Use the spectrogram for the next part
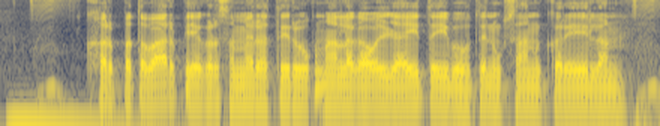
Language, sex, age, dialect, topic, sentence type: Bhojpuri, male, 25-30, Western, agriculture, statement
